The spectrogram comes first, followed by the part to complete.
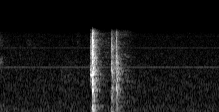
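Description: A match struck against the striking strip of a matchbox: two short scratches about half a second apart.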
